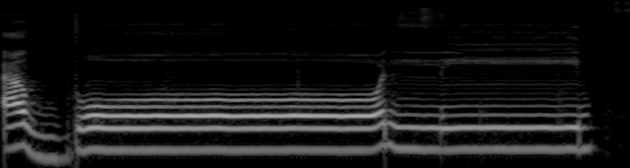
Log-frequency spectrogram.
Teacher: کیونکہ مد لازم کلمی مثقل ہے تو 6 کاؤنٹ لازمی کھینچنے ہیں، یہ دود کی آواز کو ہم نے 6 کاؤنٹ لازمی کھینچنے ہیں۔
